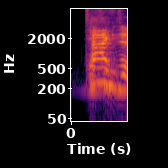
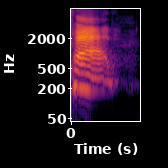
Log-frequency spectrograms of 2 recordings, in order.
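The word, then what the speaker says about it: Tadhg: I just think it's Tad every time you say that. – Tagged. – It's Tad. – It's tagged. – He lost the ultimate game of tag of hide and seek. – The G is silent and unnecessary.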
